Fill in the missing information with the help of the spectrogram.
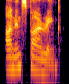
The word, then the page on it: Uninspiring: Indian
